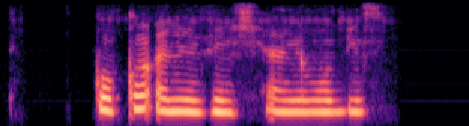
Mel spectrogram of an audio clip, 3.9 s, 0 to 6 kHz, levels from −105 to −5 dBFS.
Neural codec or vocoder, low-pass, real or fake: codec, 16 kHz, 4 kbps, FunCodec, trained on Chinese and English, 50 frames a second; 5.4 kHz; fake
